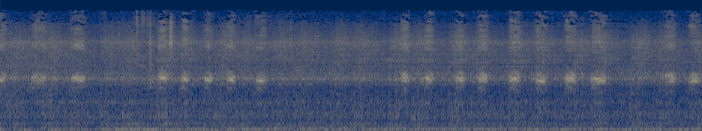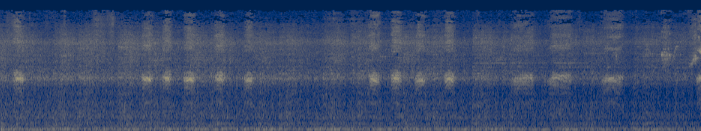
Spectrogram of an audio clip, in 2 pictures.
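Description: Passenger train running past at a distance, a steady low rumble, while crows caw repeatedly in short bursts throughout.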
